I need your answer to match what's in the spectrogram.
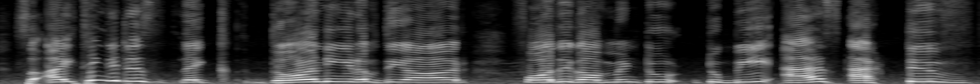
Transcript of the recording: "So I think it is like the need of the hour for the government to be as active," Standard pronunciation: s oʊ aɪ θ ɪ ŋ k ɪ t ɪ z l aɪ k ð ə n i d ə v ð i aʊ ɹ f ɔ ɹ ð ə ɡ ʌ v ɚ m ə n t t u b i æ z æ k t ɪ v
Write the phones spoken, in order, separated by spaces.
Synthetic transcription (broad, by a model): s oʊ aɪ t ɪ ŋ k ɪ t ɪ z l aɪ k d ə n i d ə v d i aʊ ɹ f ɔ ɹ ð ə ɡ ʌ v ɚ m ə n t t u b i æ z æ k t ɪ v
